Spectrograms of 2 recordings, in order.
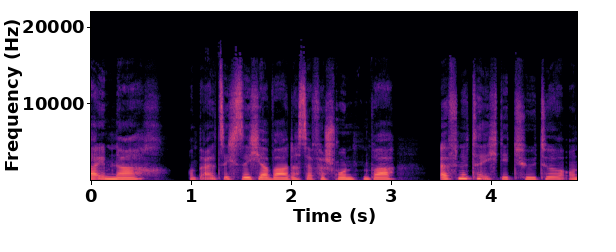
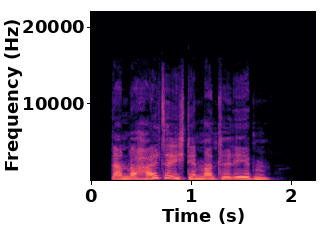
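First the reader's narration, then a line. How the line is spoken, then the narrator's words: Calling after someone. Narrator (German): rief hinterher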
